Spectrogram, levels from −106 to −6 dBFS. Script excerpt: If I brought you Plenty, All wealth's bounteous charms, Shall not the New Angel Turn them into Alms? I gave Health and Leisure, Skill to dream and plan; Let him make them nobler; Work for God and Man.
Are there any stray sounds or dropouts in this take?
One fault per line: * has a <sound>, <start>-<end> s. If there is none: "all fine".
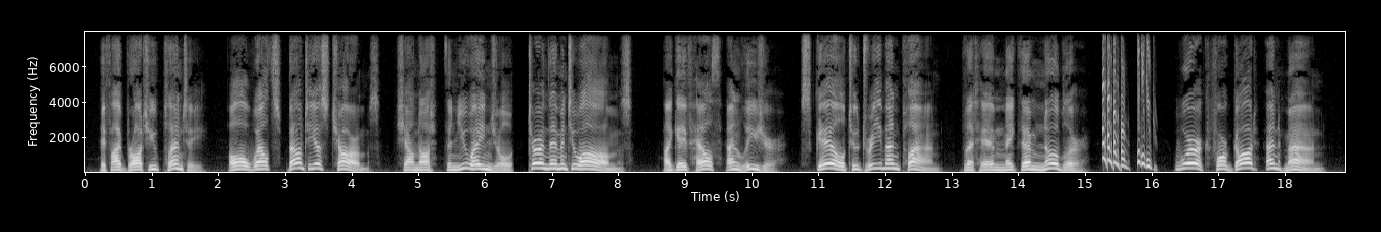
* has a chirp, 15.3-16.1 s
